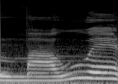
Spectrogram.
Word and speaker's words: 真上: 사람의 이름으로 마코토라멘 여기에다가 윗 상자를 쓰고 발음은 마우에 아고 합니다 바로 위라는 뜻을 갖고 있고요 그다음에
